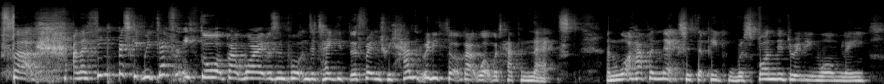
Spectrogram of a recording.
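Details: Woman with Tourette syndrome whose tics include the word 'biscuit' throughout her speech; Tourette syndrome vocal tics.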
